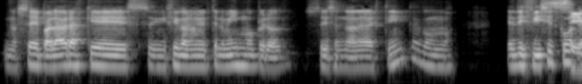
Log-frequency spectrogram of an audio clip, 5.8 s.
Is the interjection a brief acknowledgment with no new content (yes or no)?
yes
